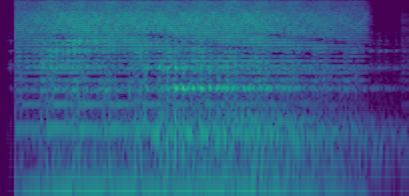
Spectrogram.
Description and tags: Sound obtained from the noise of some marbles in an aluminum bottle. After recording, the sound was processing in ableton live program.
